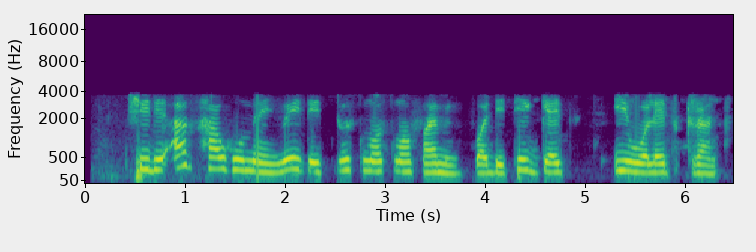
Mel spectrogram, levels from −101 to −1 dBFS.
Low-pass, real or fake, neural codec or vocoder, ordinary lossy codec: 3.6 kHz; real; none; AAC, 32 kbps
